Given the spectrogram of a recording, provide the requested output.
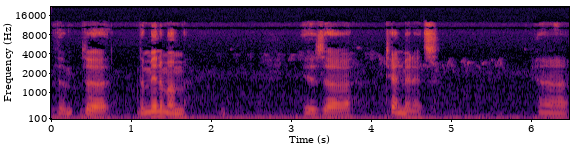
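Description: A man in his fifties or sixties talks casually and unscripted to a camera a few feet away, reflective and halting, pausing mid-sentence. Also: mid-range voice, steady tone, mellow. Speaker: vlogger. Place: backyard patio outdoors, sitting in an ice bath. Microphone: camera or phone a few feet away. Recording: outdoor noise, camera some feet away. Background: clear outdoor ambient noise.

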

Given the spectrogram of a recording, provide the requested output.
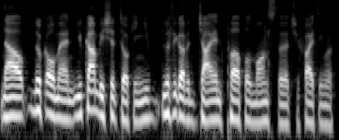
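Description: A retro game video host plays an old fighting game, chuckling often and talking back to it in casual, reactive commentary. His voice is on the low side and a little fast. The dull, dry audio has no room sound, with game music behind him.

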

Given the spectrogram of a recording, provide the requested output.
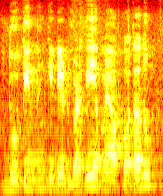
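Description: Bright-voiced man explaining to viewers. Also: medium pitch, quick pace, slight background noise. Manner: conversational, addresses viewers as friends, reads out news excerpts. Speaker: education news video host. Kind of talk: casual explanatory talk to viewers.

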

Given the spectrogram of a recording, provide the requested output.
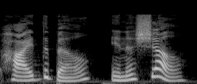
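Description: A woman's voice: mid-range voice, sing-song, takes it slowly, sharp tone, dry recording, clean studio sound. A woman reading scripted instructions as narrator of a children's reading game, with careful phrasing. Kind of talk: scripted read-along instruction.

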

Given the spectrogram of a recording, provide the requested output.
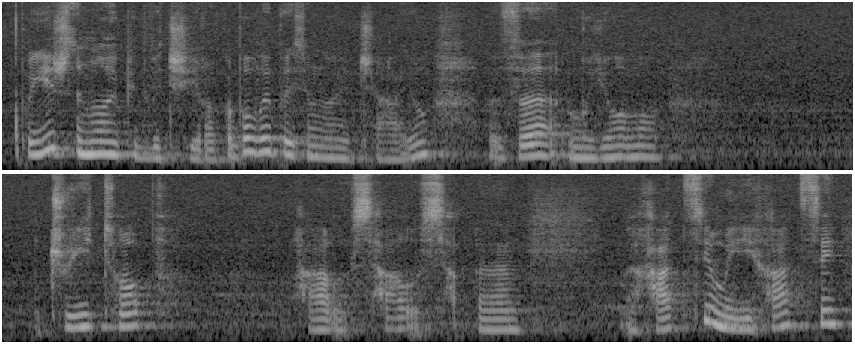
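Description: Lady teacher going over grammar slowly, lowish mellow voice, repeats every example. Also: lively intonation, a little hiss or hum. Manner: patient, spells out and repeats words step by step. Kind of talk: explaining English grammar in a lesson.

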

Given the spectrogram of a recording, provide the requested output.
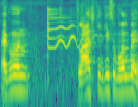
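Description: A man's voice: sits high, steady tone, measured pace, music in the background. A man with a western Bangladeshi accent from the Chuadanga area playing an earnest field reporter in a parody newscast. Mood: mock-earnest. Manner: parody news reporter delivery, mock-earnest. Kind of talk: parody live news report.

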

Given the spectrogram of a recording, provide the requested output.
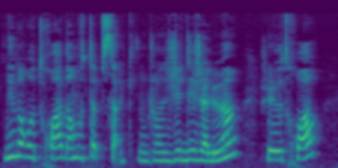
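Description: A woman talks about her sewing books in a relaxed vlog with a slightly high voice. She sounds chatty and enthusiastic. She often hesitates, fills pauses and corrects herself mid-sentence. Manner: chatty, enthusiastic, with frequent fillers and self-corrections. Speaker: sewing YouTuber. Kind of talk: casual book review vlog.

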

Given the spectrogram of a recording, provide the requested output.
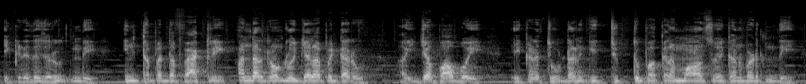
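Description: A low, steady voice of a dutiful police inspector, as a man acts him out, reassuring and calm while he investigates in a game story. Faint music plays underneath. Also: brisk.

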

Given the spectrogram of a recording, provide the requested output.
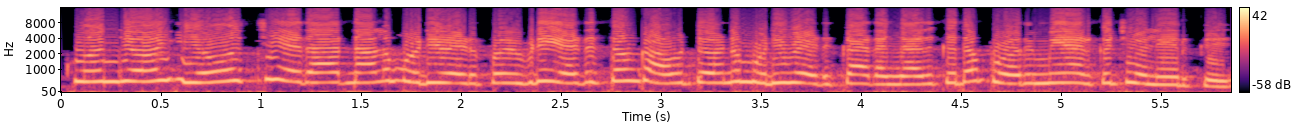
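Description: A woman voicing a worried middle-aged village mother in a cartoon, reasoning softly in a Tirunelveli Tamil accent. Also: very high voice, steady tone, fast. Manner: soothing, reasoning. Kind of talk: cartoon voice acting.

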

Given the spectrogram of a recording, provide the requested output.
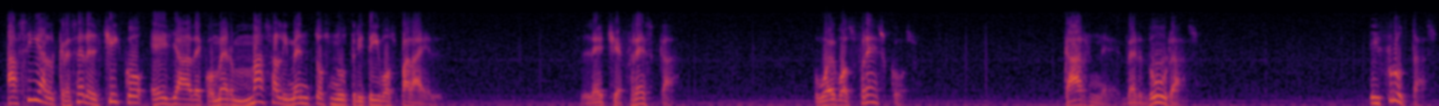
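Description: A male narrator in a 1940s educational film, coming through a dull, lo-fi vintage soundtrack. His mid-range pitch swings in a lively, animated way. He delivers scripted lines in a measured, instructive style.

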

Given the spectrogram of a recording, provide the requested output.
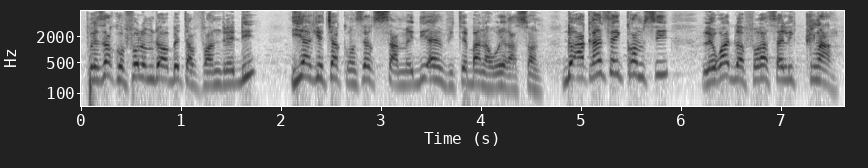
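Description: A man's voice: high-pitched, animated, fast talker. A man giving casual, emphatic commentary on music news in short bursts full of fillers.

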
